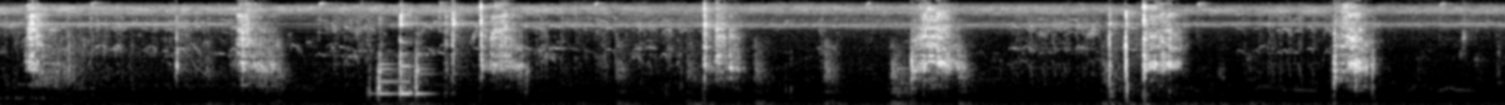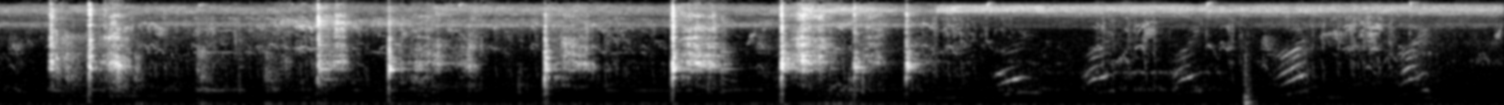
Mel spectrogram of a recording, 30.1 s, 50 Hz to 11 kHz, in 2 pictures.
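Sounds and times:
insects droning: 0:00.0 - 0:30.0
metal spatula scraping iron pan: 0:00.2 - 0:00.9, 0:01.8 - 0:02.9, 0:03.6 - 0:05.4, 0:07.0 - 0:07.6, 0:09.0 - 0:09.8, 0:11.1 - 0:11.9, 0:13.3 - 0:13.9, 0:15.5 - 0:24.5.

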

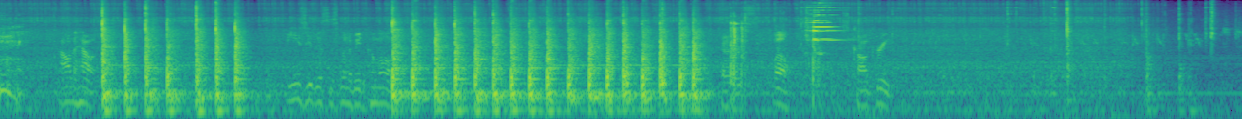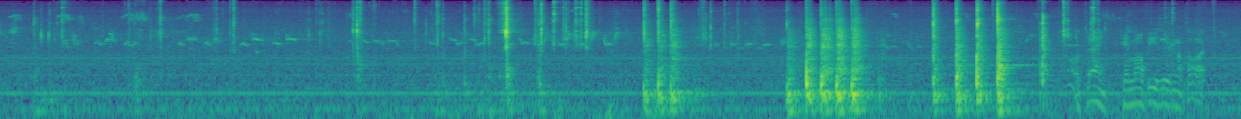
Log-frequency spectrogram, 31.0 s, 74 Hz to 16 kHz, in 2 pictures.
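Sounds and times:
metal clicks and clinks: 0:10.0 - 0:10.8
sharp metal taps: 0:10.0 - 0:10.8, 0:27.2 - 0:28.8.

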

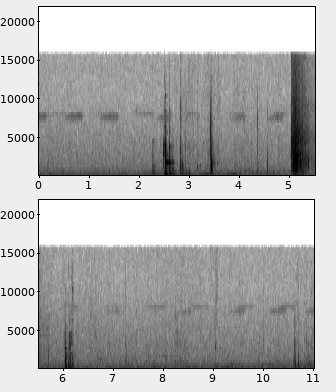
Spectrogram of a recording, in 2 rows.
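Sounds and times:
bamboo slats knocking and creaking: 0:02.2 - 0:03.6, 0:05.0 - 0:06.3
rustling swish: 0:05.0 - 0:05.7.

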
